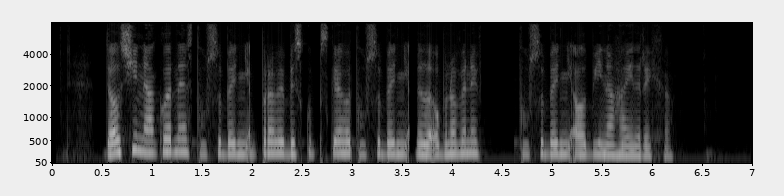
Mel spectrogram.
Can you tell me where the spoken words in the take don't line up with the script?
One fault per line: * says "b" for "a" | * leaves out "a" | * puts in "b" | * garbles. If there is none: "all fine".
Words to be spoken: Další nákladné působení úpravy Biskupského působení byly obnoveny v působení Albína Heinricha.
all fine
